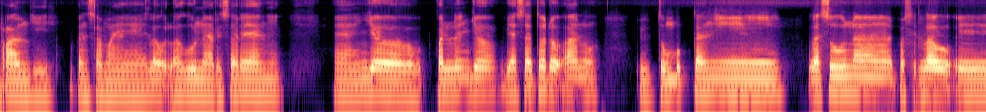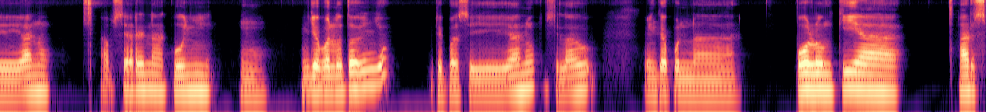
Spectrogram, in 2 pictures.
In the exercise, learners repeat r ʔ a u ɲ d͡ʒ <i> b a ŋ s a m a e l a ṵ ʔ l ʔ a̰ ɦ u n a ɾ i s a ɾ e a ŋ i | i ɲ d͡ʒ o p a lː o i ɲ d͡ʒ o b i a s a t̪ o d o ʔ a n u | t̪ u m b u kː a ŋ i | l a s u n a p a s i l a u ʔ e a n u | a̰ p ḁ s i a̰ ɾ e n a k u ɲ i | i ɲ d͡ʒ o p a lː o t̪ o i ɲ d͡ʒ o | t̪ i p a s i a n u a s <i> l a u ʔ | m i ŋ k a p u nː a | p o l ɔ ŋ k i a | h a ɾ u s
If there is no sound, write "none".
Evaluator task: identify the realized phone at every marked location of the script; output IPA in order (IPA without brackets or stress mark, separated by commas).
i, i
